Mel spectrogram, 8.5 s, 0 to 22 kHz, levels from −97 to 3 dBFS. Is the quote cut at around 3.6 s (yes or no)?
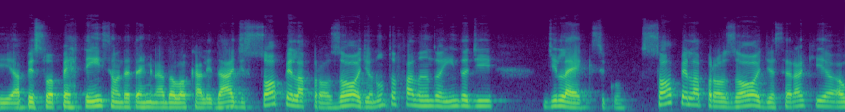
no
